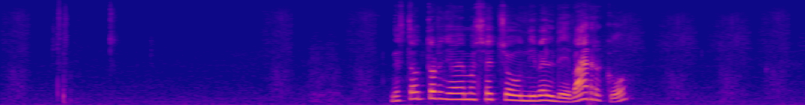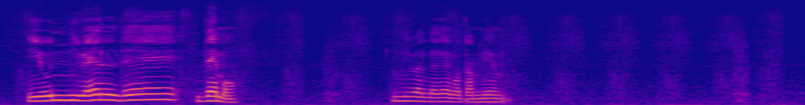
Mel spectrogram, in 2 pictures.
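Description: A character crawls with soft scuffs on a hard floor.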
